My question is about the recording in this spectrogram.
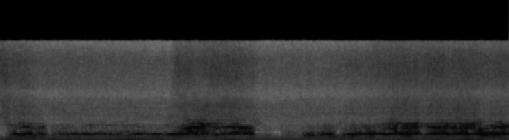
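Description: Pressure washer spraying a jet of water, a steady hiss of spray.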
